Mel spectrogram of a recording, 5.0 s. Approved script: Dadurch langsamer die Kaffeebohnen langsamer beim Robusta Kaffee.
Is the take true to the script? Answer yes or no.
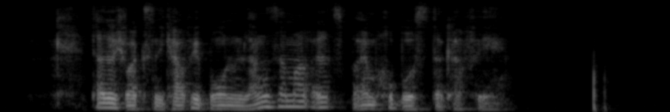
no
